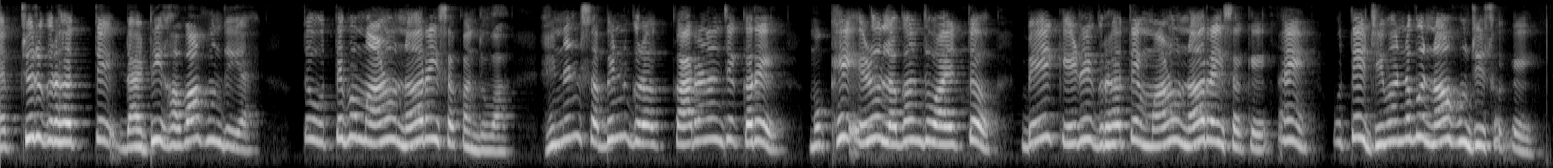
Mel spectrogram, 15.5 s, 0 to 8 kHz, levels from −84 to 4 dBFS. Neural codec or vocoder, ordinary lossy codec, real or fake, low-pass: none; none; real; 7.2 kHz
